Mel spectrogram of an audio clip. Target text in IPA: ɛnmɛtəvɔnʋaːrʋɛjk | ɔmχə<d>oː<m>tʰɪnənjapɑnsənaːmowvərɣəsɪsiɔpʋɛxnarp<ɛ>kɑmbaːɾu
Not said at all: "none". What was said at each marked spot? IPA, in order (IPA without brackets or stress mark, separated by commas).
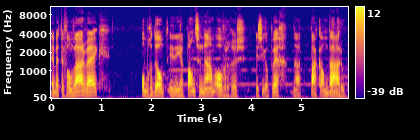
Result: d, m, a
